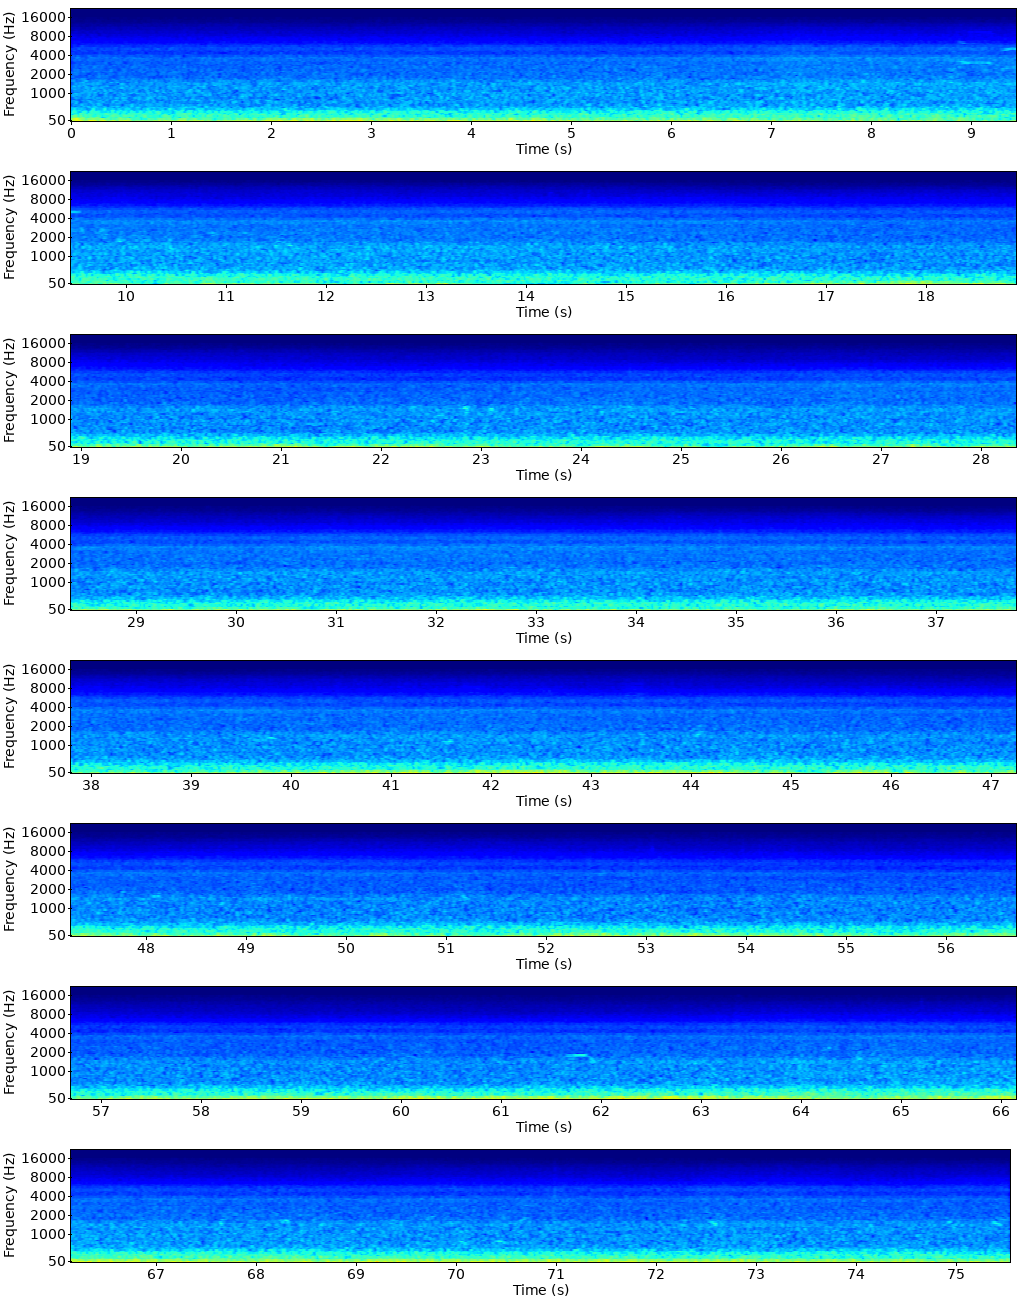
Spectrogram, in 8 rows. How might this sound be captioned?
Room Tone of a Beach
Some general noise of a beach in southern California. Good for some background noise to ground a scene.
Recorded using a RODE VideoMic Go into a Zoom H1 recorder.
beach, california, coast, ocean, room, room-tone, sea, seaside, shore, water, waves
